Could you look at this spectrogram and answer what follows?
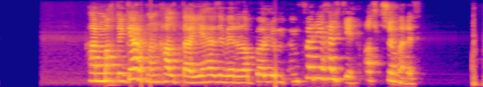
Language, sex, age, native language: Icelandic, female, 50-59, Icelandic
